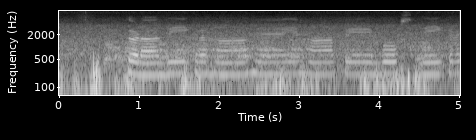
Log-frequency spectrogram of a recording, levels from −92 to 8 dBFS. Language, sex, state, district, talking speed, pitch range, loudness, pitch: Hindi, male, Haryana, Rohtak, 105 wpm, 205-215 Hz, -20 LUFS, 210 Hz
